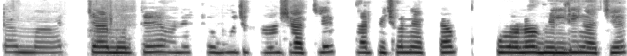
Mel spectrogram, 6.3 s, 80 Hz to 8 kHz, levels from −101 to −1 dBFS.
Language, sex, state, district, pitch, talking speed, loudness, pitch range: Bengali, female, West Bengal, North 24 Parganas, 280 Hz, 145 wpm, -18 LUFS, 270-285 Hz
